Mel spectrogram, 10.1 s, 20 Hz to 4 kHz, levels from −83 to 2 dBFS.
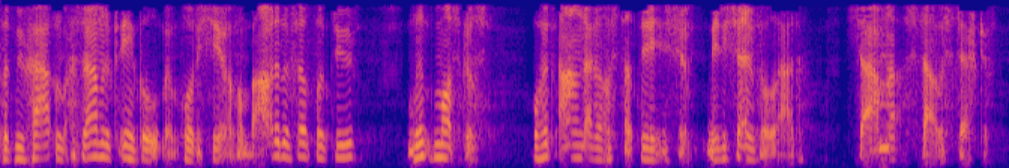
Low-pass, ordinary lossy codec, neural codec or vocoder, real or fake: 3.6 kHz; MP3, 24 kbps; autoencoder, 44.1 kHz, a latent of 192 numbers a frame, MeloTTS; fake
